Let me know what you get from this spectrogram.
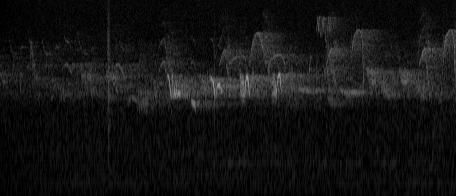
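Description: Birds chirping and singing in quick, repeated arching phrases over faint outdoor background noise, loudest from about two to three and a half seconds in.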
